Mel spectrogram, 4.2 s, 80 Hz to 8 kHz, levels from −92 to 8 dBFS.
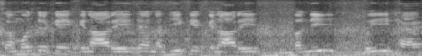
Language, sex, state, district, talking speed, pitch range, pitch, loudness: Hindi, male, Haryana, Charkhi Dadri, 140 wpm, 165-190 Hz, 170 Hz, -14 LUFS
